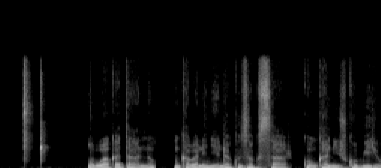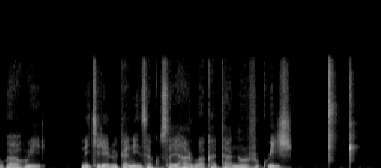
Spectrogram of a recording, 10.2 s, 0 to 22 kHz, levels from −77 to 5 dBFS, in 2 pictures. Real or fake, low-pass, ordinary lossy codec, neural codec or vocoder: fake; 14.4 kHz; none; autoencoder, 48 kHz, 32 numbers a frame, DAC-VAE, trained on Japanese speech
